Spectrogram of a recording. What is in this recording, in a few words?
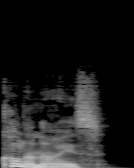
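"colonize", British English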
